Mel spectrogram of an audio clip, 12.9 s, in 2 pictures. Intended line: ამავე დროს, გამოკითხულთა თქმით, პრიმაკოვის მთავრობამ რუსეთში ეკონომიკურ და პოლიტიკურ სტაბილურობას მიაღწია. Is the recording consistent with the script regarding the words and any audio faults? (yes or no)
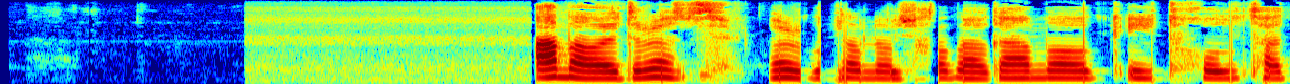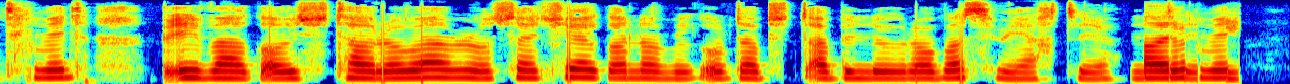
no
